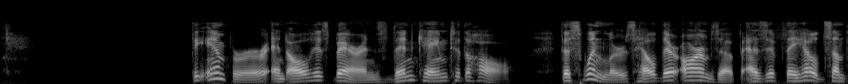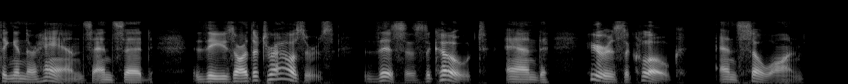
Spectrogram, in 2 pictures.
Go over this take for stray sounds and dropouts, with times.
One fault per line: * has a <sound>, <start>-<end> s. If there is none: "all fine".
all fine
